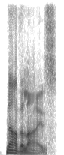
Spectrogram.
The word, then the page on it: novelize: British English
